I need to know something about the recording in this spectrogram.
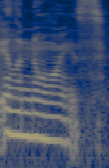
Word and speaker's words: Illinois: Well, he needs a ride to Illinois. It's silent. The S is silent.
